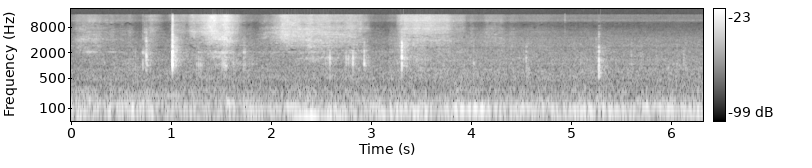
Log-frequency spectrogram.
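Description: Buttons on a handheld console click softly.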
